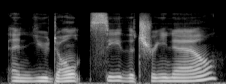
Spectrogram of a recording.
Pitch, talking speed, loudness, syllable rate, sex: 165 Hz, 185 wpm, -15 LUFS, 3.3 syllables/s, female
